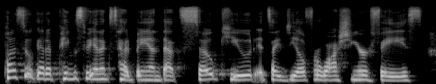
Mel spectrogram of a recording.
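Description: A woman's voice: medium pitch, normal speed, gravelly, dark tone. A young adult woman hosting a podcast in a bubbly, chatty way, her voice a little scratchy. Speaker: podcast host. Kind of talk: casual podcast chat.

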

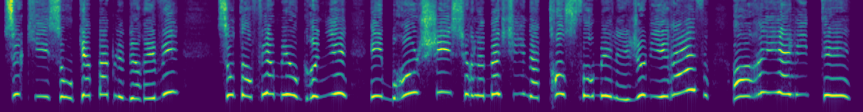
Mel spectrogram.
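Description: A man voicing a tiny frantic squirrel in a storybook reading, with a squeaky, urgent voice. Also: moderate pace, no room sound, clean studio sound.

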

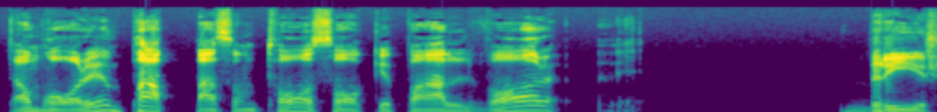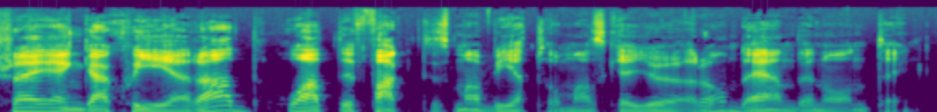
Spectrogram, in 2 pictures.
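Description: Low-voiced man giving casual practical advice. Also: animated, a bit bright, dry recording, studio quality. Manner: explanatory, often ending points with a questioning tag. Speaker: expert podcast co-host giving preparedness advice.

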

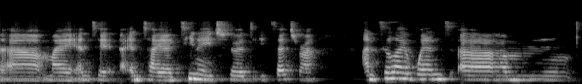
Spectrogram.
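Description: A woman's voice: medium pitch, fairly bright tone, muffled recording, a little hiss or hum. A woman who grew up in Germany, a podcast guest explaining her project with frequent hesitant ums. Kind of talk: interview conversation.

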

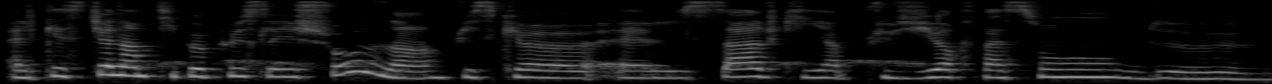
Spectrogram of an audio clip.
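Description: A woman's voice: medium pitch, unhurried, darkish tone. A middle-aged French woman speaking as an interview guest, explaining things steadily with frequent fillers. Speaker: guest, mother and business founder. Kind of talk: casual conversational interview.

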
